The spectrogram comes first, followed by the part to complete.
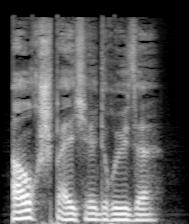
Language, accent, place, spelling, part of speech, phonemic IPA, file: German, Germany, Berlin, Bauchspeicheldrüse, noun, /ˈbaʊχʃpaɪçəlˌdʁyːzə/, De-Bauchspeicheldrüse.ogg
- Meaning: pancreas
